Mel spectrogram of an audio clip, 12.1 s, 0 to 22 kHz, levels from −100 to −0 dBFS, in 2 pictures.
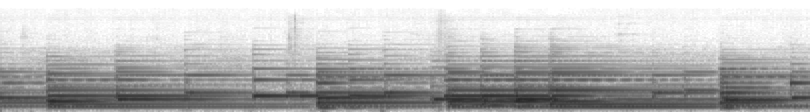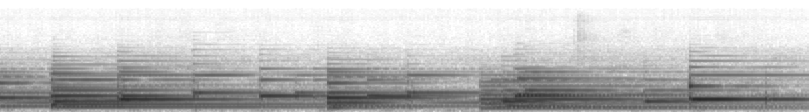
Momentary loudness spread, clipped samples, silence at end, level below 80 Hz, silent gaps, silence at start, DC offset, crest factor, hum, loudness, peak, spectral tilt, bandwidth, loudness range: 12 LU; under 0.1%; 0 s; -68 dBFS; none; 0 s; under 0.1%; 16 dB; none; -24 LUFS; -6 dBFS; -9.5 dB/octave; 4.2 kHz; 5 LU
